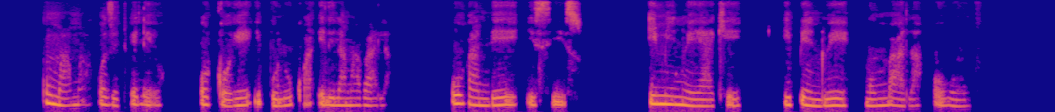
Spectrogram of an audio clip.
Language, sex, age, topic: North Ndebele, male, 25-35, health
